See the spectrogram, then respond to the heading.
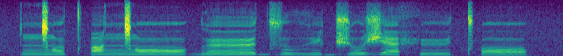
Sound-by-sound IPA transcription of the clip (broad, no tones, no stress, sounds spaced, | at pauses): ŋ͡ǀ ɔ tʼ ɑ ŋ͡ǀ ɔː ɡ œː d͡z u ɣ y d͡ʒ o ʒ æ h ʉː tʼ ɔ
